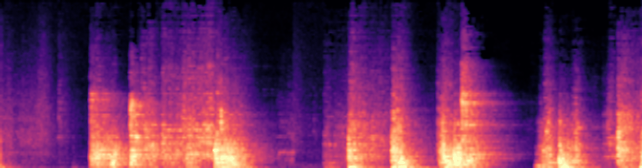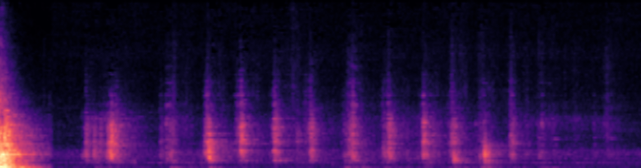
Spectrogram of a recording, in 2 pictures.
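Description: The engine crane's steel arm section is slid and shoved into the steel channel of its base frame, scraping metal on metal in four or five loud pushes. After that come a run of light, evenly spaced clicks, about three a second.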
